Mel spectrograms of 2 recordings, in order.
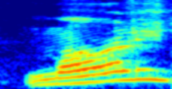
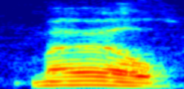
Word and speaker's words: Merle: City Blue City Blue City Blue and that's spelled with a c not a sh are you sure well uh Marley Haggard Conway Twitty I guess they're a country singers Merle Merle Hackett Merle okay yeah the bottle the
